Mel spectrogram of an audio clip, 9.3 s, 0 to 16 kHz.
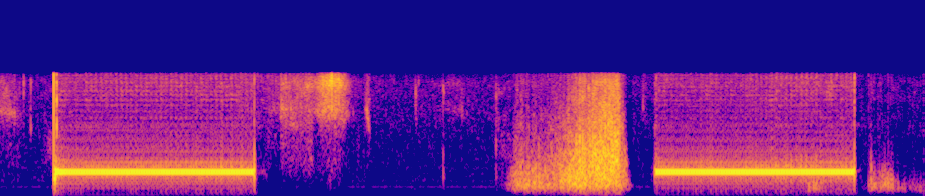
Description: Ringback tone (North America), 440 + 480 Hz.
